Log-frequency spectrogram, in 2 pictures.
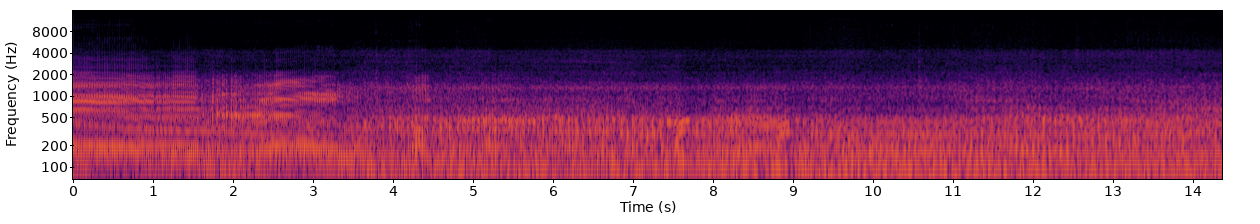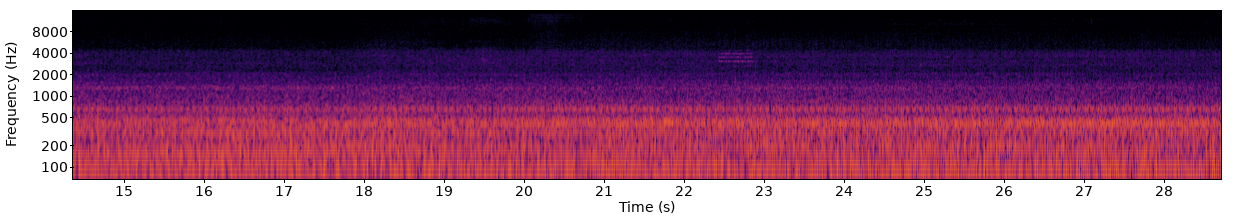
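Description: Motorcycle engine running on the move: its note falls over the first few seconds as the bike slows, then holds steady for the rest of the stretch.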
